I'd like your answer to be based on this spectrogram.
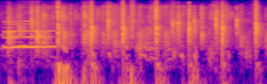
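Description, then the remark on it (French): A TV show audience breaks into applause for the debaters at the end of a debate, a dense patter of overlapping hand claps that holds steady for a few seconds, with a brief tonal sound at the very start. “on en rit encore et j'aimerais bien qu'on les applaudisse s'il vous plaît.”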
